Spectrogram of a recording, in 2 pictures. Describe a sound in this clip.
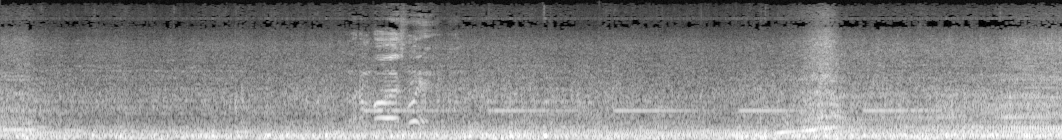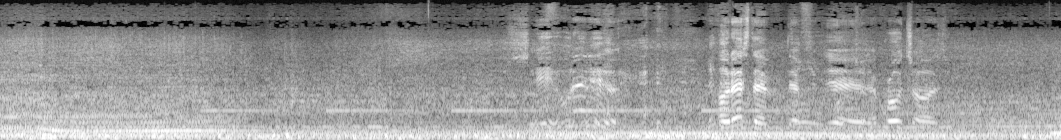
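A car engine hums steadily while driving at speed.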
